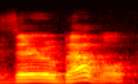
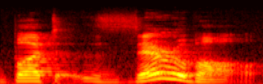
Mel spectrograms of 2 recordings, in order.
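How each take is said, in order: First: Zerubbabel said carefully as zeh-ROO-bah-bel; corrected Zerubbabel. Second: Zerubbabel said zeh-ROO-bawl, dropping a syllable; mispronounced Zerubbabel. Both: Shown as a demonstration. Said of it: "sor-, sorry".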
